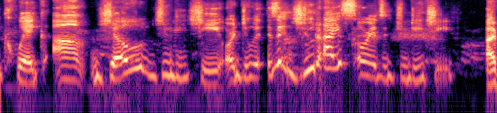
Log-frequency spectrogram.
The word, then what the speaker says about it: Giudice: Joe Giudice, is it Judice or is it Giudice?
